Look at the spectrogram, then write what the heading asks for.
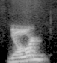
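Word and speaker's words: Jørn: Yeah, I think the Norwegians pronounced that J with a Y sound. It's a soft J.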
